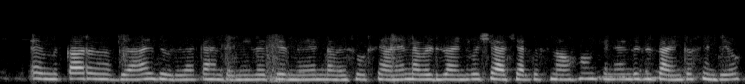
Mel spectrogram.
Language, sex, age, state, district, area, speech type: Dogri, female, 18-30, Jammu and Kashmir, Reasi, rural, conversation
